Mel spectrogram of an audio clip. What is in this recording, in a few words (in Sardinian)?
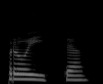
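"proite", female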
